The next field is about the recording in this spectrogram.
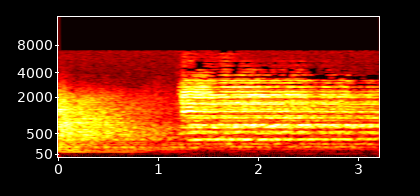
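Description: After a moment of hissing noise, the bell at the great door of Carrig Cleaner is pulled once, giving a loud, sustained metallic clang rich in overtones that hums on steadily without fading much. No one speaks.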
